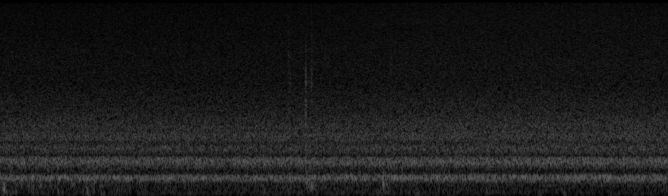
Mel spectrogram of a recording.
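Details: A swarm of bees in May on a regenerative farm in County Kilkenny, Ireland: a dense, continuous droning hum with steady low tones that never pauses, and a couple of faint clicks.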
